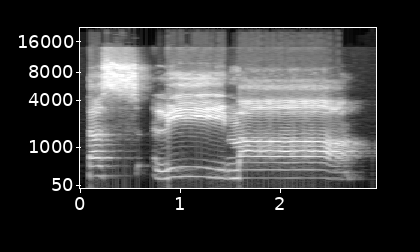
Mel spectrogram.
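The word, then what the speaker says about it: تسلیماً: آگے سرکل آ رہا ہے، جب وقف کریں گے تو ایک دو زبر کے بعد الف آ جائے تو الف پڑھا جاتا ہے. ٹھیک ہے، تو کیسے پڑھیں گے، تسلیما.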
